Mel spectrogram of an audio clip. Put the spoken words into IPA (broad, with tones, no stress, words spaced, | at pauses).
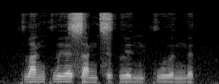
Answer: kwa˨˦ŋkwɨ˧ə̯sa˨˩ŋsə˨˩t̚ lɨ˨˩ŋɛ̰˧˨kwu˨˩ə̯ŋə˨˩t̚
